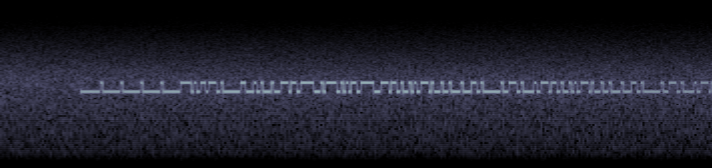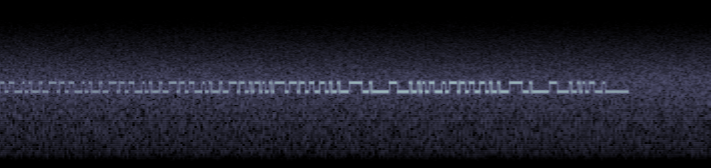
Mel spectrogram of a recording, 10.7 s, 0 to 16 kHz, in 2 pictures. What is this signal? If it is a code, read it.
RTTY (50 baud, 450 Hz shift), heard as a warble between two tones, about 2250 Hz centre, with radio static and fading. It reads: CQ TEST JH7AK JH7AK CQ CQ CQ CQ DE I5MJC I5MJC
